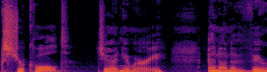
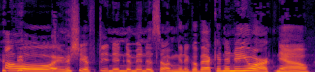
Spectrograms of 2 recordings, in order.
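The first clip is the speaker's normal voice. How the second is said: hammed-up Minnesota accent, louder and higher; 8 semitones higher, 9 dB louder than usual. Guest showing off her Minnesota accent to the host. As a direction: lean into a playful Minnesota accent. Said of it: "Here comes my Minnesota accent".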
